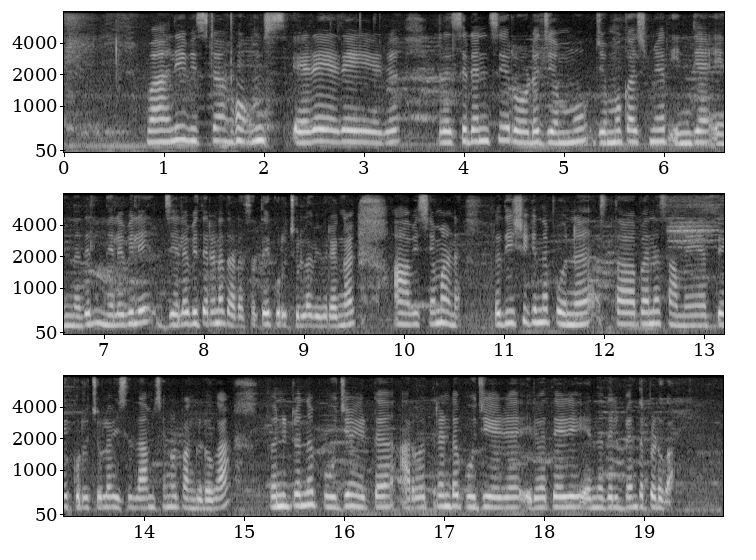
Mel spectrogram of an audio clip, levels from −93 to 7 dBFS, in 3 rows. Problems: background sounds at intervals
